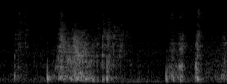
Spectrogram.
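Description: Rustling and light knocks of paper and card being handled, a few short scuffs and taps spread through the two seconds.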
